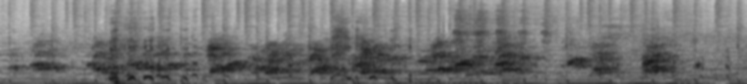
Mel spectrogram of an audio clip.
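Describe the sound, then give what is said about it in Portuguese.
Several dogs at a single house bark in a loud, frantic burst. Deep woofs overlap with high yips and whimpers in a near-continuous stream of barking throughout. “Caraca, deu uma louca nos cachorros. Não, pior que é uma casa só, mas tem vários cachorros.”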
